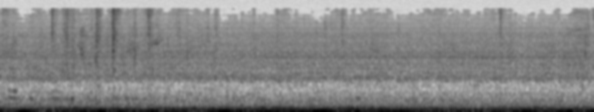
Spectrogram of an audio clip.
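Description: Low, steady rumble of a train in motion.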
